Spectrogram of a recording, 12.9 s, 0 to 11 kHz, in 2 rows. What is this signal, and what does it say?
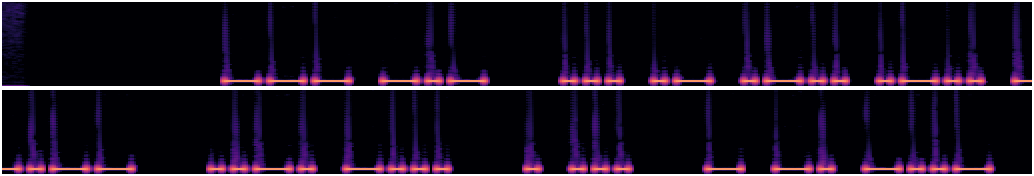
Morse code, heard as a keyed tone, about 17 wpm, 700 Hz. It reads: OK SALLY FB ES TNX
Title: Practice QSO - Exchange 2 - Info - 17wpm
